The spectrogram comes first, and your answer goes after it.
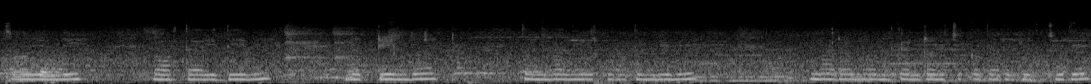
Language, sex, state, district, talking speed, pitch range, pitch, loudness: Kannada, female, Karnataka, Gulbarga, 45 wpm, 225-240 Hz, 230 Hz, -28 LUFS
